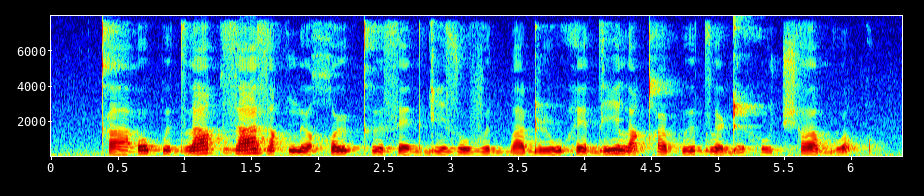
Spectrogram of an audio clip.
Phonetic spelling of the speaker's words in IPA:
kʰ a ʔ o p ɨ d l a q z a z ɐ q n ɨ χ ʉ ʔ kʰ ɨ s e d ɡ i z u v ɨ d b a ɖ ʉ w h e d i l ɐ qʰ ʉ p ɨ d l ɨ ɖ ɨ h u t͡ʃʰ ɐ b u q

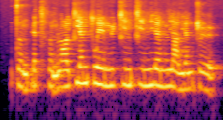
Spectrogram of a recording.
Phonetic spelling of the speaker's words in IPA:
t̪ ɤ̰˨˩ ŋ p ɥ ɛ˦ t͡sʰ ɤ̰˨˩ ŋ ɻ ɑ˧˥ ʊ̯ t͡ɕ j ɛ˥ n t͡s w e˥˩ ɪ̯ m y˥ t͡ɕ i˧˥ n t͡ɕ i˧˥ n j ɛ˧˥ n l j ä˥˩ l j ɛ˥ n ʈ͡ʂ ɻ̩˥˩

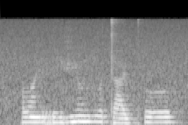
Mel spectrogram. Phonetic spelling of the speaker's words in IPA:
lˠ ĩ˩ r i˩ vʲ õ˧ ʎ ʊ˧ t a˩ y̯ pʰ ʊː˧

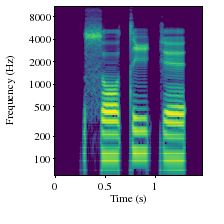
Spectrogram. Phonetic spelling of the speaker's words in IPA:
s o˨ t i˧ k ɪ˨

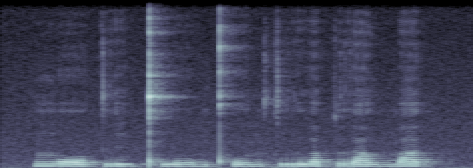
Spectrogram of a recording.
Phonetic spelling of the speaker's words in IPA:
ŋ ɔː˨˩ k r i˨˩ t̚ kʰ w oː˩˦ m kʰ o˨˩ n k r ɯ˦˥ a̯ p r a˧ w m a˥˩ t̚

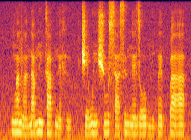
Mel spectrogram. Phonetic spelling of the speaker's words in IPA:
ɡʷ ã˦ v ã˨ n a˧ m ĩ˦˨ k aː˧ p n ɛ̃˨ h ɨ˨ | t͡ʃ e˧ w ĩ˦ ʃ u˦ s a˨ s ɨ˧ ŋ ɛ̃˧ z oː˧ b ĩ˨ p ɛ̃˦˨ p ɓ aː˦

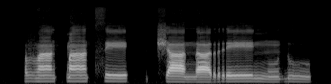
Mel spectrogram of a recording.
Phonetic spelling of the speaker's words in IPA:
v ã˦ k͡p ã˦ t͡s e˦ | t͡ʃ a˦˨ n a˨ r eː˦ ŋ ũ˨˦ ɗ u˦˨

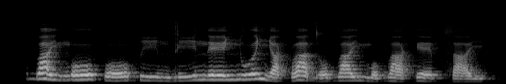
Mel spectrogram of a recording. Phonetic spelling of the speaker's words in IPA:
b a˥˨ j ŋ oː˧˥ p oː˩˧ f iː˧˩ m d iː˩˧ n eː˧ ɲ u˧˥ ə̯ ɲ a˧˩ k̚ ʋ a˥˨ d o˩˧ b a˧ j m o˩˧ b a˧˩ k eː˧˩ p̚ s a˩ j

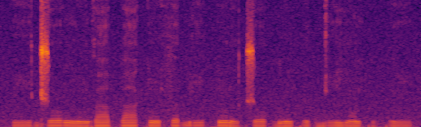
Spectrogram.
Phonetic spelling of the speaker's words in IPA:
iː˧ d͡ʒ oː˦ ŋ ũ˨ ɡʷ aː˦ p aː˦ k ũ˧ f ə˦ ɓ iː˦ kʷ ũ˦ ɾ u˨ t͡ʃ oː˦ ɡ͡b ũ˧ kʷ i˦˨ ɡ͡b iː˦ j ɔ̃˧ kʷ ə˨ kʷ iː˦

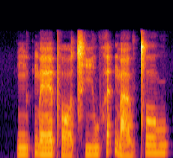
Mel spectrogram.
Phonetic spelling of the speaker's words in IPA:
ŋ ɐ˨˥ k̚ m ɛː˨˧ pʰ ɔː˨˩ t͡sʰ iː˨˧ w h ɐ˥ t̚ m aː˨˩ w t̪ʰ o˥ w

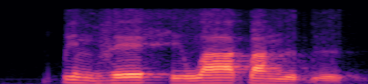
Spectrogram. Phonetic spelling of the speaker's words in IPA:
k͡p i˦˨ n v eː˦ h i˧ w aː˦ k͡p a˧ ŋ ɨ˨ ɓ ɨ˨

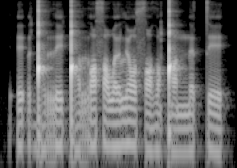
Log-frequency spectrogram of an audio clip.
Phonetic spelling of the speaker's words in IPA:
ʔ e ʔ ə ɡ͡ǃ ɛ r e ɡ͡ǃ ɑ r ə sˤ ə w ə l ø sˤ ə ðˤ ø ŋ͡ǃ ɑ nː ɛ tː e

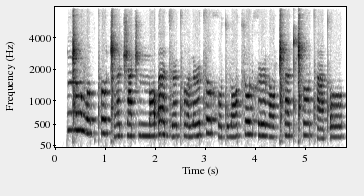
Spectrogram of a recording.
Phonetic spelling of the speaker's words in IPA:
ŋ͡ǁ ɤ˦ v ɤ˧ p tʰ ɤ˧ ɡ͡ǁ ɜ˨ t͡ʃ a˨ t͡ʃ nː ɔ˨ ʔ ɜ˦˨ d͡z ə˞˨ tʰ ɤ˨ l ə˞˨˦ t͡s ɤ˦ x o˨ t v ɔ˨˦ t͡s o˦ l x ə˞˧ l ɔ˨ ǁʰ ɜ˦ t ǁʰ ɤ˦ tʰ a˨ tʼ o˦

